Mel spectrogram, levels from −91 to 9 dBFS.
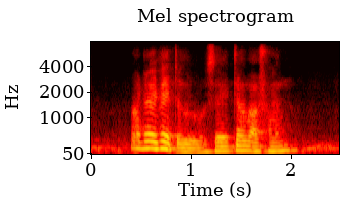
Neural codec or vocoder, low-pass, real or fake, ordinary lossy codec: codec, 16 kHz, 2 kbps, FreqCodec, smaller model; 7.2 kHz; fake; none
